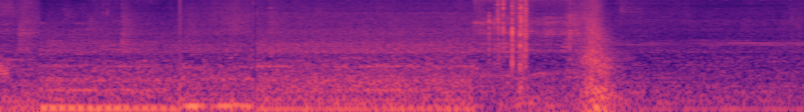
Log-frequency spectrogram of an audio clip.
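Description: Steady low mechanical hum of a shop's refrigerated drink coolers, with a few light clicks about five seconds in and a short, loud, low thump about a second later.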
